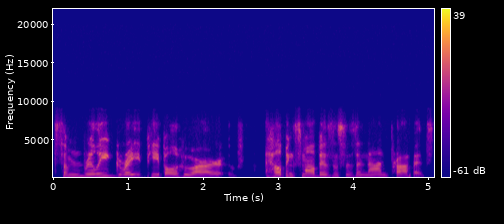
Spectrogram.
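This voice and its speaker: A woman's voice comes through with a bright, sharp tone and ordinary pitch variation. The sound is dry and close with no echo over a quiet background. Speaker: business consultant. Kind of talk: webinar presentation. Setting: online webinar. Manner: halting, many fillers and restarts.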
